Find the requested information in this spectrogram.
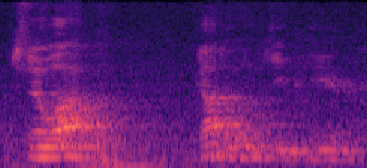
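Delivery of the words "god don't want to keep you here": hushed. Acted. Preacher drops to hush.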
